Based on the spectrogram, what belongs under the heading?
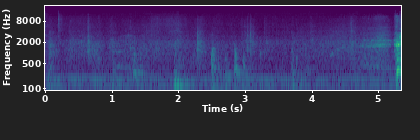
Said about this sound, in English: Bless you.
